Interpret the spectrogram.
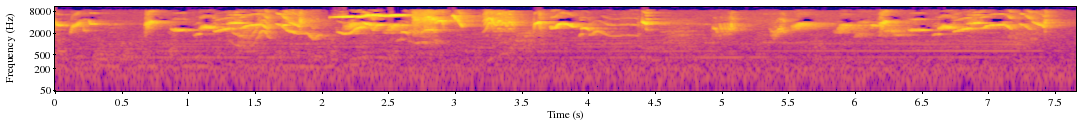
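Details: A caged Oriental magpie-robin of the 'than bông' variety, on sale, pours out a long, loud, continuous song of jumbled whistles, harsh chattering notes and quick slurred trills, rising and falling without a break.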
